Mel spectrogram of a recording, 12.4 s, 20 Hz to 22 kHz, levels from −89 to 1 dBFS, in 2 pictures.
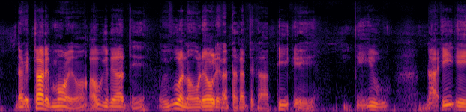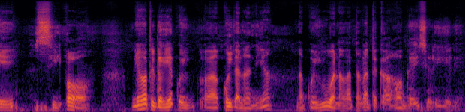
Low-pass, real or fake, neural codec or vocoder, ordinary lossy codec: none; fake; codec, 44.1 kHz, 3.4 kbps, Pupu-Codec; none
